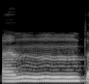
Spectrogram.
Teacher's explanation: نون ساکن کا اخفا ہے، آگے دیکھیں حروف اخفا میں سے تا ہے، نوز میں ساؤنڈ لے کے جائیں گے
